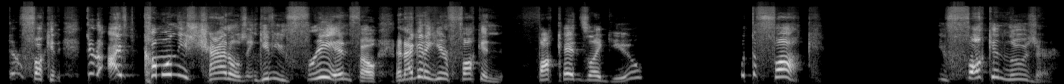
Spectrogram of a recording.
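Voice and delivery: furious rant. Real, not acted. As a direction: blow up at the troll who insulted you.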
